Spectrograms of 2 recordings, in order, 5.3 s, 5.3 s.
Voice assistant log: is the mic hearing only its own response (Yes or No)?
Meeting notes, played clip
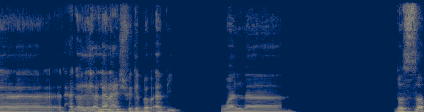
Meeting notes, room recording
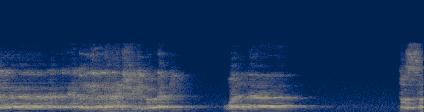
Yes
